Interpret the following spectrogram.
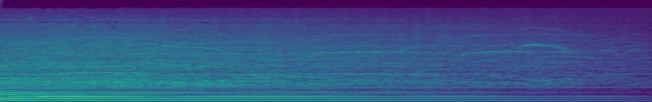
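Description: A rock band's final chord on bass and electric guitar, held and slowly fading away.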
